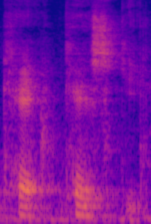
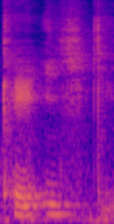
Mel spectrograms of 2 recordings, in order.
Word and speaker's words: 景色: Keshiki, not ke. There's no kei. So see, even the word here, there's no I after ke. So it's keshiki. Keshiki. So no I here. Please do not pronounce with an I. It's not keishiki. There's no E.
